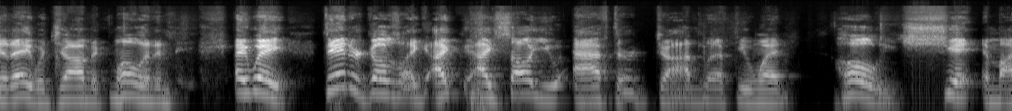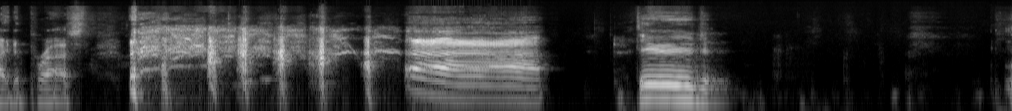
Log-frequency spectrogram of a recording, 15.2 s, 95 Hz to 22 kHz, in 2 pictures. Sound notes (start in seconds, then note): 6.9 laughs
